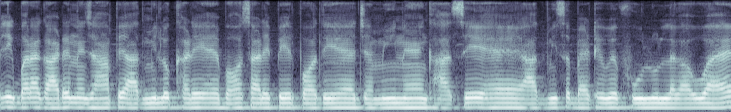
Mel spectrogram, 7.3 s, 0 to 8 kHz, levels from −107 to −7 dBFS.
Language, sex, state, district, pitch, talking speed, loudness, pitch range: Hindi, male, Bihar, West Champaran, 125 Hz, 230 wpm, -15 LUFS, 120-125 Hz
